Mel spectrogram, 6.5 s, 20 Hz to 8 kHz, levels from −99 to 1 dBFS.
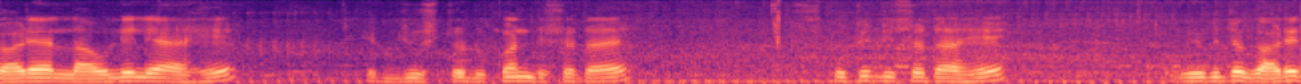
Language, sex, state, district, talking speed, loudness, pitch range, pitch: Marathi, male, Maharashtra, Washim, 140 wpm, -16 LUFS, 125-145 Hz, 135 Hz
